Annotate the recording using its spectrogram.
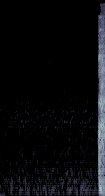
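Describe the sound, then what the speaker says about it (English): A single sharp cough bursts out at the very end after near silence, loud and close. "I got cough."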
